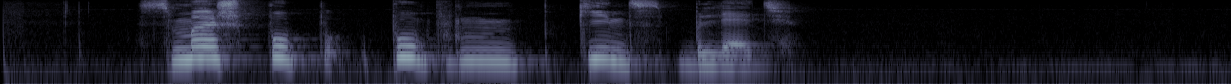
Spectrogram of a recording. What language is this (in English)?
Russian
